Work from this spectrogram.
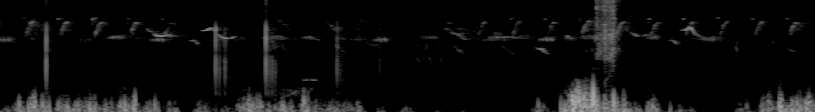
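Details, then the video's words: Cheetah at Sabi Sands, South Africa, purring in low rumbling bursts broken by short pauses, a louder swell near the end, while small birds chirp and twitter steadily overhead. "Cheetahs don't roar, they meow and purr"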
